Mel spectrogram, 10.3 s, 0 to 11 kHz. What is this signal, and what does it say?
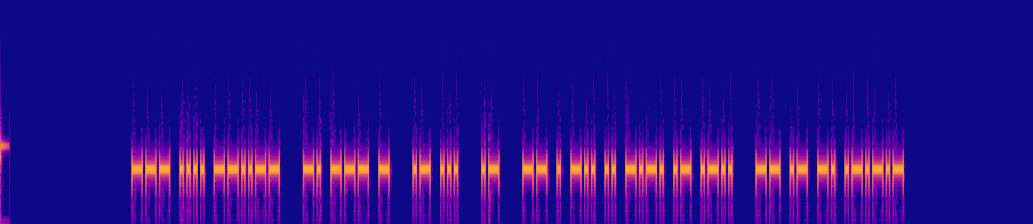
Morse code, heard as a keyed tone, about 36 wpm, 700 Hz. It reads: OH, NOT AS A MEDICAL MAN.
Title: Sentences from Top 1000 Words - Review Part 5 - 35wpm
